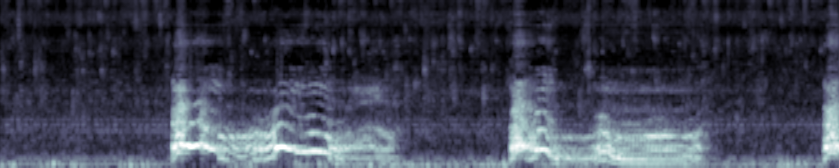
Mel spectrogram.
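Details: Siberian Husky giving long, wavering, talkative howls, each lasting about two seconds and bending up and down in pitch, with quiet gaps between them and a third call starting at the end.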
